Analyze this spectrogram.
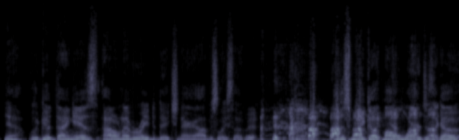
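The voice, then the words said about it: Strong Southern US accent. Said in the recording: “my Southern accent. I'd rather have a strong Southern accent.”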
